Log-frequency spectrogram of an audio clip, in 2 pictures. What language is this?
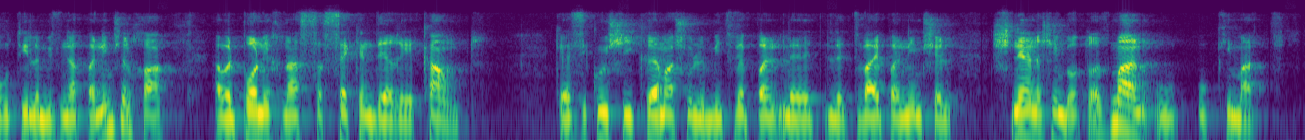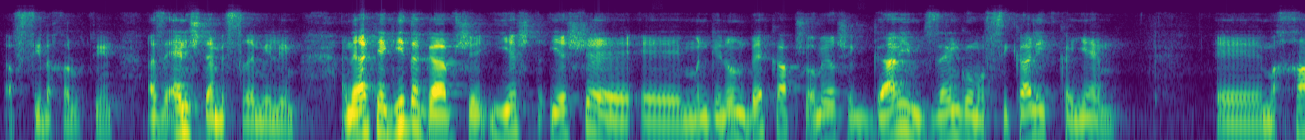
Hebrew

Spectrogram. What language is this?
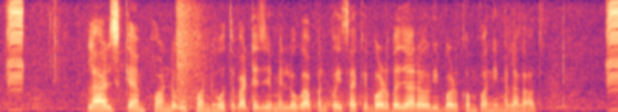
Bhojpuri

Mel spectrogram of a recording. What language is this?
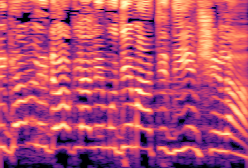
Hebrew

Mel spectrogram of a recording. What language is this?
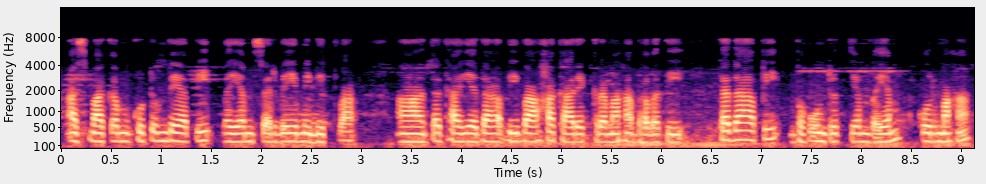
Sanskrit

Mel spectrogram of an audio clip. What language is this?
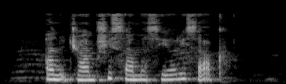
Georgian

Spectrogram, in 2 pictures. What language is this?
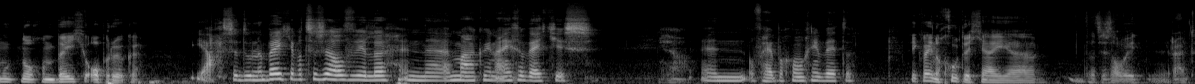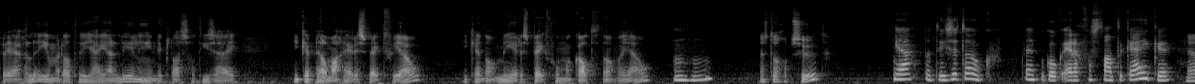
Dutch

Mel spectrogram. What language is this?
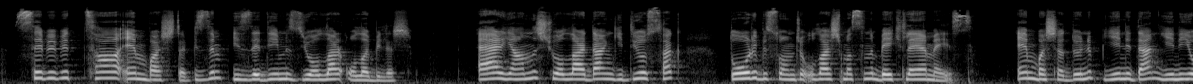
Turkish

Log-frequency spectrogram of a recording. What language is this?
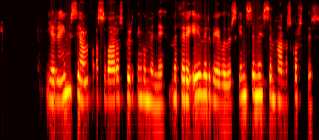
Icelandic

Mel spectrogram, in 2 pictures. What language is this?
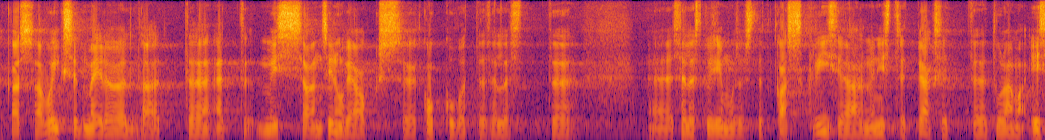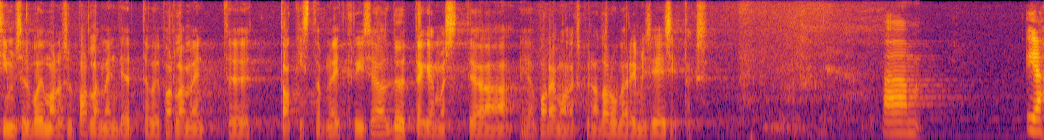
Estonian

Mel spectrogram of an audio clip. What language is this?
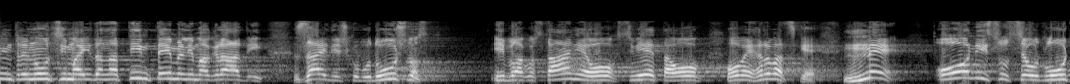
Croatian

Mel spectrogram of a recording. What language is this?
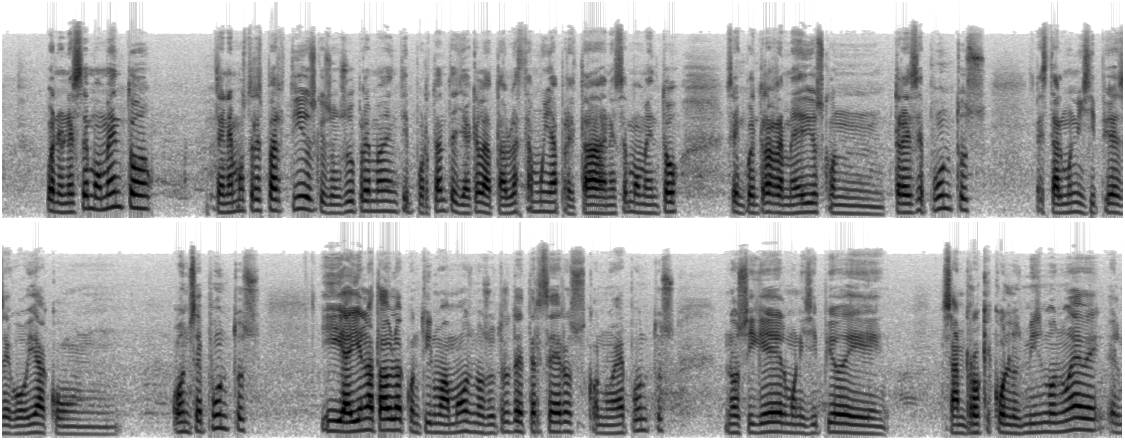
Spanish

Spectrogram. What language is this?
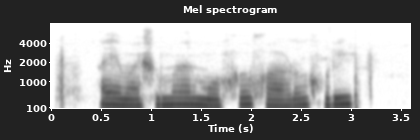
Pashto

